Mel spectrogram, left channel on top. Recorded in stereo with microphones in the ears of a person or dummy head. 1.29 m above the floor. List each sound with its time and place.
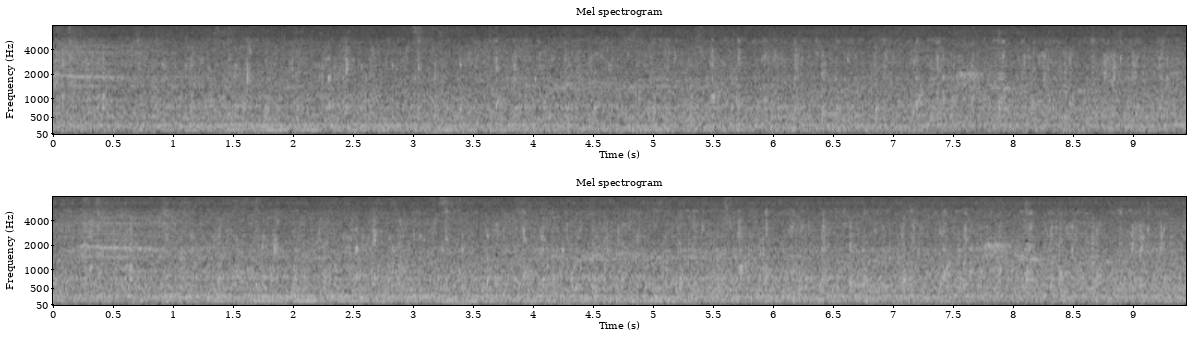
Only background noise.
